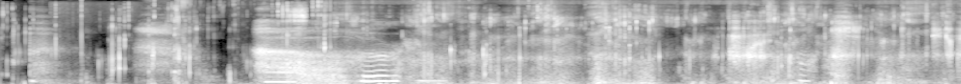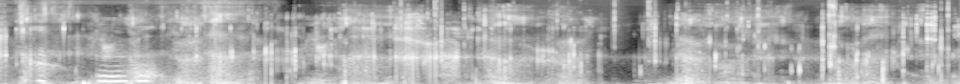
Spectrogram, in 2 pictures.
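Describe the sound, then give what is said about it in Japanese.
Wet mouth sounds of an ear being licked, with continuous soft smacking, slurping and clicking throughout and occasional brief tonal squeaks. “お耳もレロレロして、もっともっと固くしてあげる。”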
